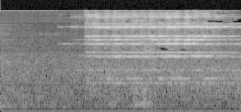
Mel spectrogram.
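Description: A small cluster of altar bells rung, a bright ringing of several high clear tones starting just under a second in and sustaining.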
